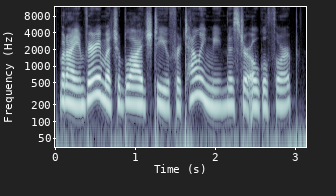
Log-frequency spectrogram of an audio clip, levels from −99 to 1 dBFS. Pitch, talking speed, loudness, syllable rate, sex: 210 Hz, 250 wpm, -17 LUFS, 6.8 syllables/s, female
